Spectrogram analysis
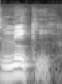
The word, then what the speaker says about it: Mickey: Is it Mikey or is it Mickey? that's Mickey.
